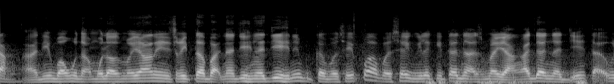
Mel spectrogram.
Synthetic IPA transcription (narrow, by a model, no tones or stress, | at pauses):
aŋa̰nibaunaʔmulawsəmajaŋnĩt͡ʃəɾit̪abaʔ̪̚nad͡ʒɪsnad͡ʒɪhnibukanbəsepaːpasabilakit̪anaʔsəmajaŋadanad͡ʒɪht̪a̰ʔu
